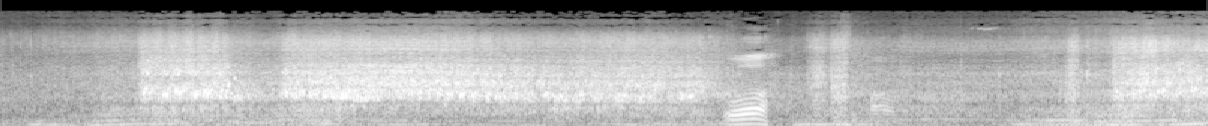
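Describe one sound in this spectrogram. Tyres squeal loudly on asphalt as a car drifts.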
